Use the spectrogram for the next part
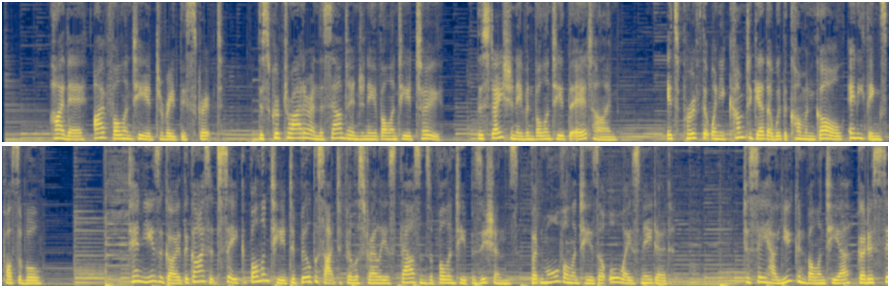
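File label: English Australian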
